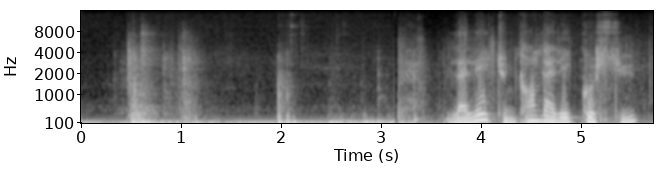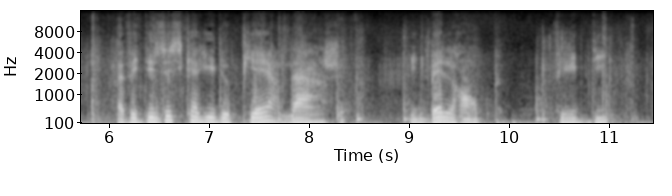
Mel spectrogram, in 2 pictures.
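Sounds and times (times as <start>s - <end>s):
steady low hum: 0.0s - 11.4s
heavy apartment building door opening with a metallic clunk: 0.3s - 3.1s
speech: 3.7s - 9.8s, 10.5s - 11.1s.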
